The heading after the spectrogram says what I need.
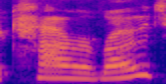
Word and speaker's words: Karra Rhodes: it listen to it it's under Cara roads which is spelled k a r r a roads r h o d e s so a little bit different to the two ways you can usually spell that so well that's good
